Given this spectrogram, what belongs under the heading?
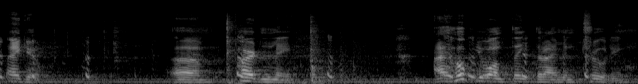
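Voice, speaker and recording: A man's voice: mid-range voice, lively intonation, slow pace, fairly bright tone. A man playing a polite, earnest lawyer in an amateur radio drama, courteous and hesitant, baffled and disapproving. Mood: polite, subdued. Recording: reverberant hall, some noise and hum.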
